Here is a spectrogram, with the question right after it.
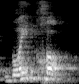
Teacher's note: মাঝের অংশ থেকে হবে আইন হা এবং হামজা হা যেটা আছে এটা উচ্চারণ হবে একদম কন্ঠনালীর নিচে বা একদম বুকের দিক থেকে। তো কন্ঠনাল এই উপরের অংশ থেকে উচ্চারিত হবে গন খ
